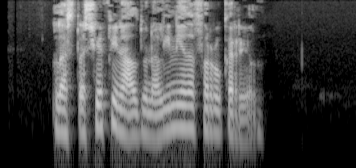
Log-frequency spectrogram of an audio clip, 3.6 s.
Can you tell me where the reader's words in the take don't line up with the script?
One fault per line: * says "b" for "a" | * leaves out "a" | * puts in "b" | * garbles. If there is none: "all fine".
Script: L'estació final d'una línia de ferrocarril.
all fine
